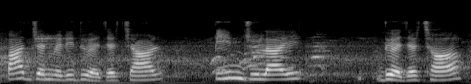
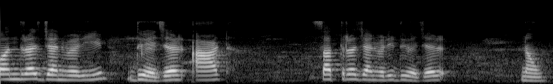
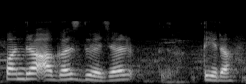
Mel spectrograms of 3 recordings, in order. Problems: background sounds at intervals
